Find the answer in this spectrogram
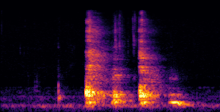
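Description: A man's soft, short coughs: a quick run of about four starting about a second in.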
